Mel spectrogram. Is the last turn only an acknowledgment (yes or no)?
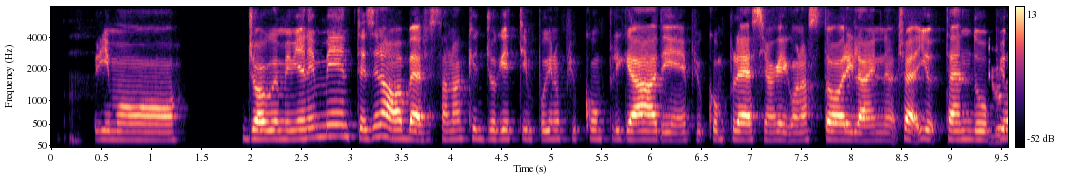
yes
